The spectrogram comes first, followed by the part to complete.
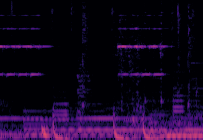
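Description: Interval timer's alarm beeping as the work interval ends, two high half-second beeps about a second apart, over background music.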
